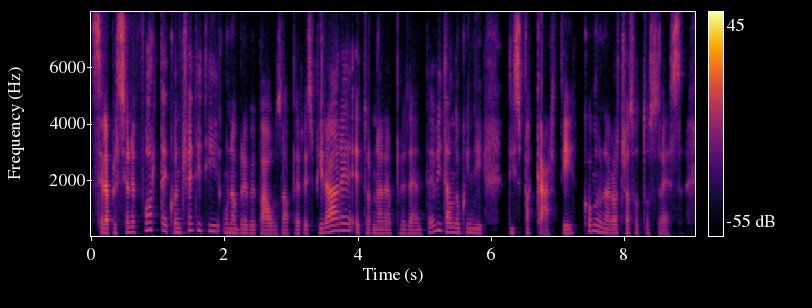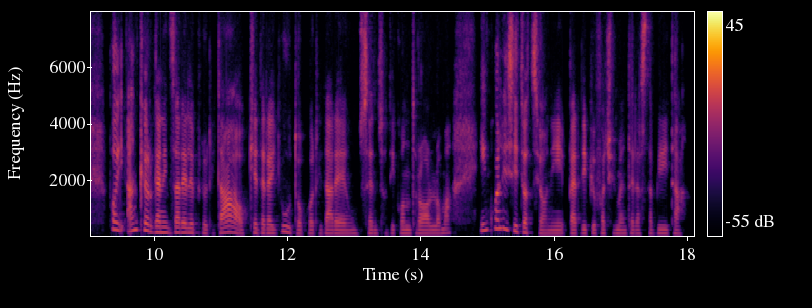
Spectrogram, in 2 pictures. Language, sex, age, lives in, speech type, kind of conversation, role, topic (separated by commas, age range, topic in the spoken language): Italian, female, 40-44, Italy, read, expert-assistant, expert, Cosa posso imparare dalle rocce su come affrontare le difficoltà nella vita di tutti i giorni?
